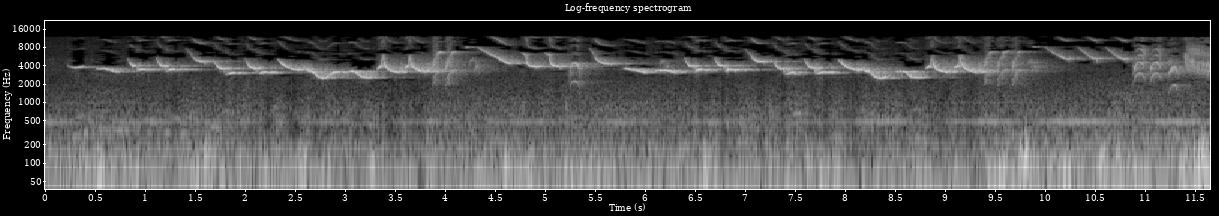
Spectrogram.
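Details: Competing black male Chestnut-bellied seed finch, runner-up at a Florianópolis, Brazil tournament, 11 December 2011. Loud clear whistles sweep downward in rapid sequences, the whole phrase repeating several times, with a low steady hum behind.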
